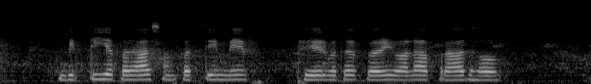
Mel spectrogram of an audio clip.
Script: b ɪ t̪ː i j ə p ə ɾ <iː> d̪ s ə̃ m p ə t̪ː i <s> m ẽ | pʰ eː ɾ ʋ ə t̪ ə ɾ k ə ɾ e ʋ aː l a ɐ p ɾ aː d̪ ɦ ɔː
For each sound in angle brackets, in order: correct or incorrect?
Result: incorrect, incorrect

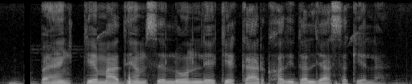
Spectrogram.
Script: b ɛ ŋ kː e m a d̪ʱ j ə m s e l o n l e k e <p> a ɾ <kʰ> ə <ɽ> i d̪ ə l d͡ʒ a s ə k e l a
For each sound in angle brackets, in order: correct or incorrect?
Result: incorrect, correct, incorrect

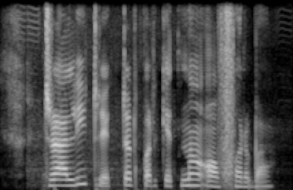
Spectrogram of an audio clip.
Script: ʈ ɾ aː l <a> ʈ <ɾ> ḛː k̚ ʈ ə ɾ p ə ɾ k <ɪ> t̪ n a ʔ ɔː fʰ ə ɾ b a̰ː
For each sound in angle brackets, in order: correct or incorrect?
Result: incorrect, correct, correct

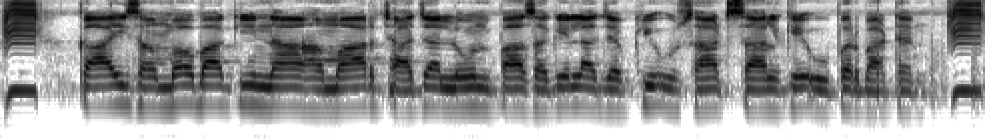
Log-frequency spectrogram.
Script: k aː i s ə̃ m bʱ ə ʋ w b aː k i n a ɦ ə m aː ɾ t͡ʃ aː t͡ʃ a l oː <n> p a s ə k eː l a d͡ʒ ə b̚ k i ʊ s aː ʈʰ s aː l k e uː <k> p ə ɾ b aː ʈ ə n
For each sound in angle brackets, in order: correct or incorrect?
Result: correct, incorrect

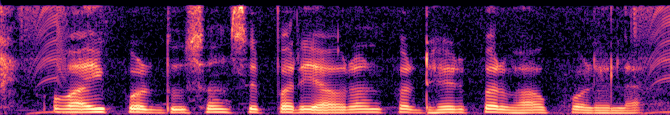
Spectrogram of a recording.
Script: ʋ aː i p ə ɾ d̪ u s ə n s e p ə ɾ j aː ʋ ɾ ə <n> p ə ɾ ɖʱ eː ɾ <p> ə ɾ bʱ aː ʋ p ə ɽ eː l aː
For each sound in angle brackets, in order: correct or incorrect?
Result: correct, correct

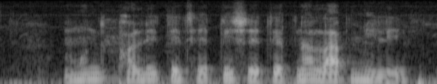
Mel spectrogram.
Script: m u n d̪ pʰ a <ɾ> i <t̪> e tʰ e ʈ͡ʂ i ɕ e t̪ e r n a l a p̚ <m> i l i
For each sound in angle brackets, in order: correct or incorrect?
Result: incorrect, correct, correct

